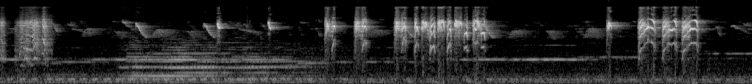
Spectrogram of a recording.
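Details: Little spiderhunter, a recording to set birds of its kind singing: a sharp burst, a lower tonal whistled stretch with scattered high chips, then rapid high chattering bursts separated by short pauses.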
